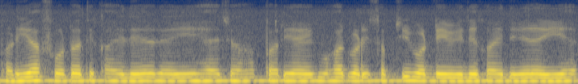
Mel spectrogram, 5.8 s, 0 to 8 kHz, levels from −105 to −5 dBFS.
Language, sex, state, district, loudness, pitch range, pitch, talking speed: Hindi, male, Chandigarh, Chandigarh, -14 LUFS, 125-130 Hz, 130 Hz, 185 wpm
